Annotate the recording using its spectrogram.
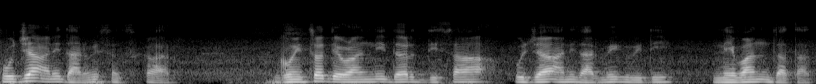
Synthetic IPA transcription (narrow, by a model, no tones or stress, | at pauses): pud͡ʑaːñid̪ʱaɾmiksə̃skaɾ | ɡõjt͡sɔd̪eʋɭãnːid̪əɾd̪isapud͡ʑaːnid̪ʱaɾmikʋid̪ʱi | neʋand͡zat̪at̪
